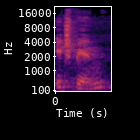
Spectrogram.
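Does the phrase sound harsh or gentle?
harsh. It is said harshly, like an English speaker. The speaker calls it wrong. "Instead of saying"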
